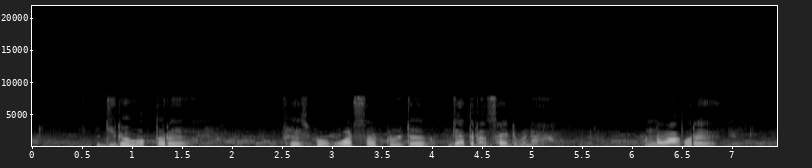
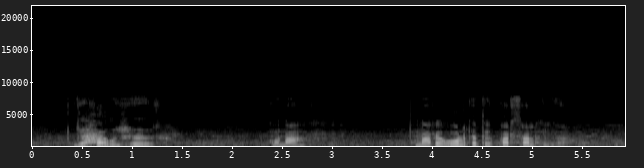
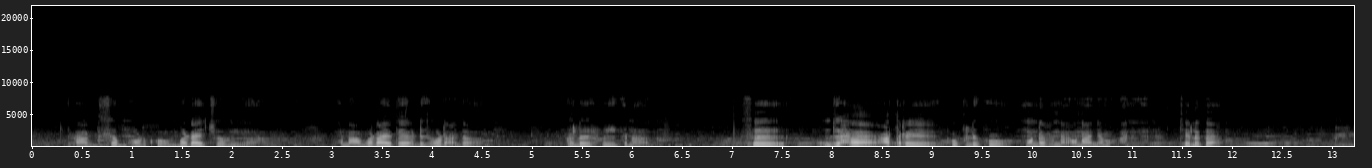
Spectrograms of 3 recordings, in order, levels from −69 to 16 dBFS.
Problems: continuous background conversations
